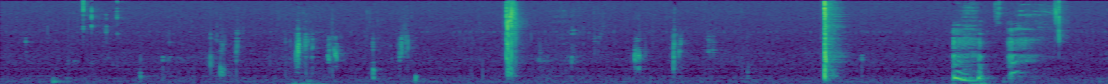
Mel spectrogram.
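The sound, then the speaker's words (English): Wet sucking of fingers to moisten them: a sparse, quiet series of soft mouth clicks and smacks, with a few louder wet slurps standing out from near silence, and no talk. “Now, I need to make my fingers nice and wet, okay? I'm just going to suck them a little.”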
